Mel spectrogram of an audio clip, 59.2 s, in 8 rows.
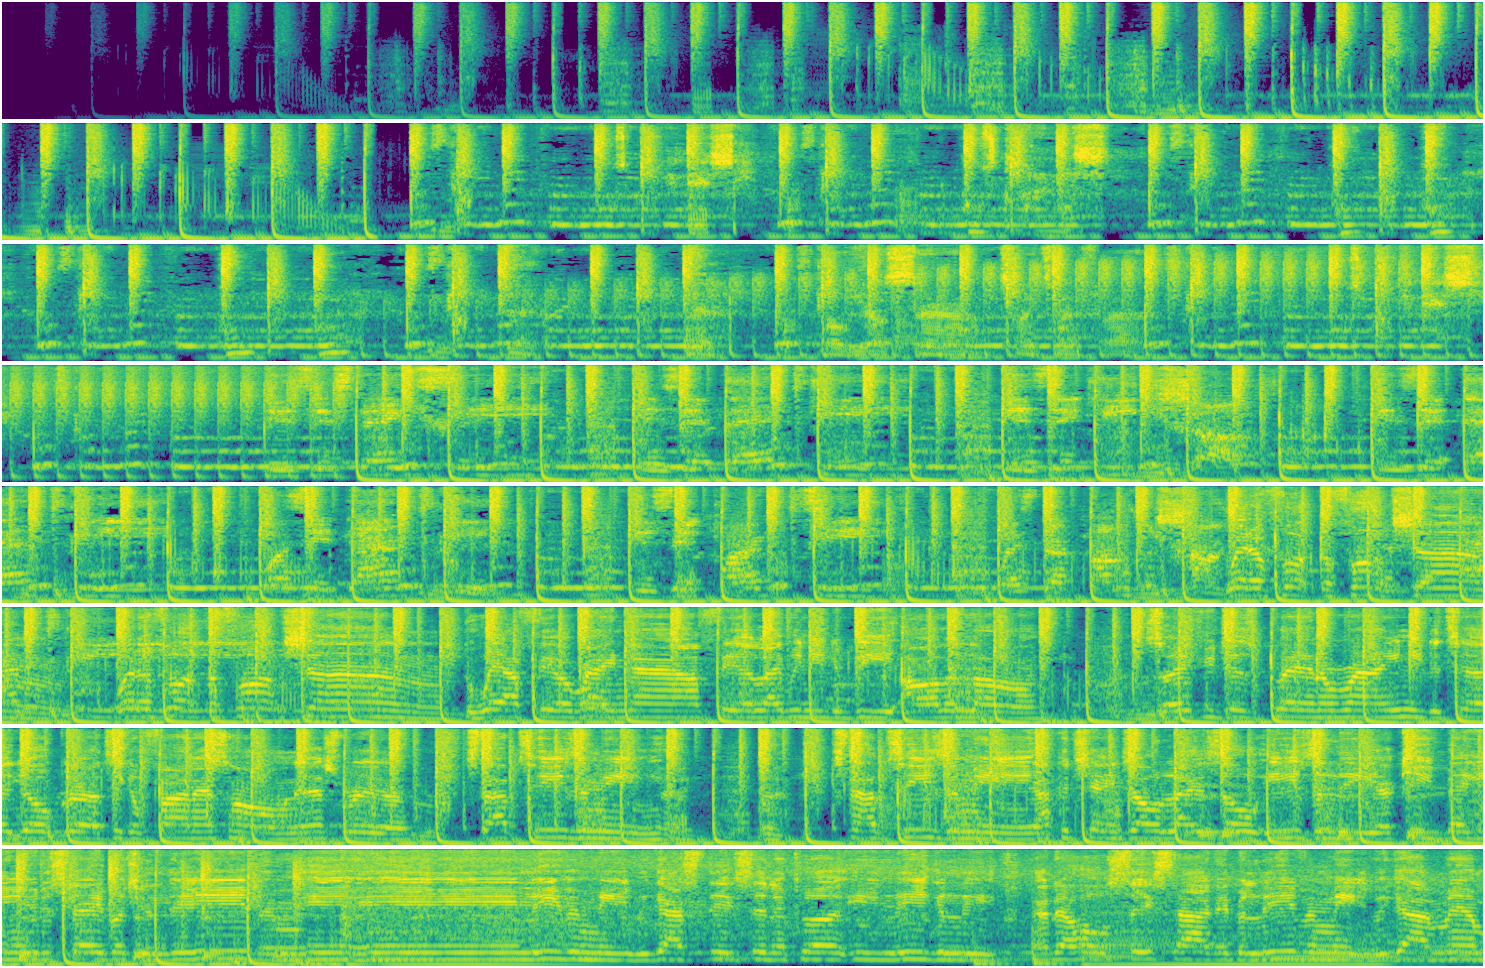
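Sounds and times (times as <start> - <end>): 
music mashup: 0.1 - 59.2.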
